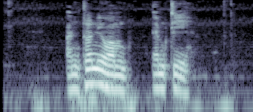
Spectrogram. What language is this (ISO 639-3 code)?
swa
